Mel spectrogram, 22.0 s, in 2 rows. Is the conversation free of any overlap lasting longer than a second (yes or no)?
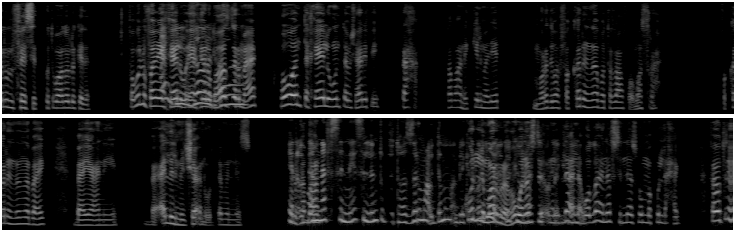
no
